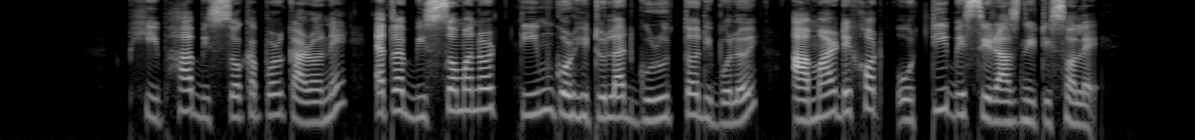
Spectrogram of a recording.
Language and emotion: Assamese, disgusted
